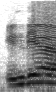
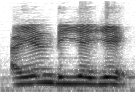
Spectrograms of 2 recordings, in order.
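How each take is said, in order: First: It is said as one whole word. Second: It is spelled out letter by letter. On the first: The speaker calls it wrong. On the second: The speaker calls it right.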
